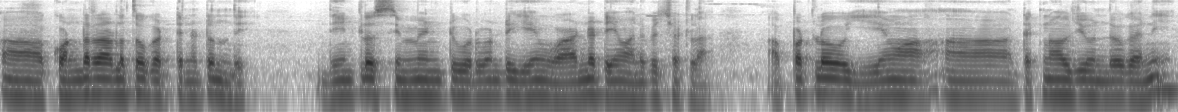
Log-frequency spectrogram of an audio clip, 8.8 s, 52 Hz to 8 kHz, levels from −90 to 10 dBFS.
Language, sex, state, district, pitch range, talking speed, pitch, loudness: Telugu, male, Andhra Pradesh, Krishna, 105-115 Hz, 115 wpm, 110 Hz, -19 LUFS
